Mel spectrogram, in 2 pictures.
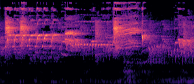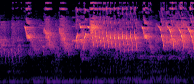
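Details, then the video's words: Caged budgerigars, zebra finches, a rose bird and a canary singing together. Fast rapid-fire trills and clicks alternate with whistled phrases, dipping briefly before a dense buzzy run of notes resumes. "حديث الطيور"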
